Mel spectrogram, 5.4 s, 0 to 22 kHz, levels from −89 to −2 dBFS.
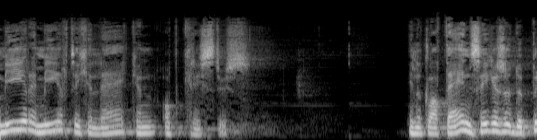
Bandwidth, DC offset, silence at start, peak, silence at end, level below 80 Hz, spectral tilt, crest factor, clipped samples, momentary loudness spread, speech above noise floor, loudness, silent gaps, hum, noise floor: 14.5 kHz; under 0.1%; 0 s; -6 dBFS; 0 s; -66 dBFS; -4.5 dB/octave; 18 dB; under 0.1%; 13 LU; 49 dB; -24 LUFS; none; none; -72 dBFS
